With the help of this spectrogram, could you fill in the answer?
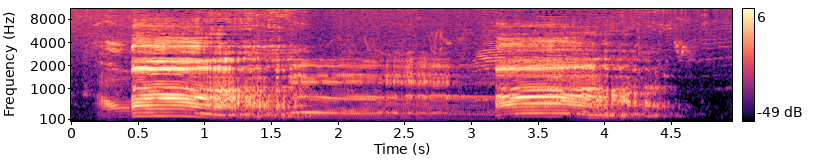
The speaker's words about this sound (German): Die Kühe von Koroto Mugariko fressen sich voll. Sie sind frisch gemolken.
